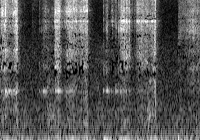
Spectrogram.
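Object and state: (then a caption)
Seashell scrubbed with a toothbrush. A plastic toothbrush scrubs the inner lip and striped outer surface of a hollow spiral seashell held in the hand. The sound is quiet, bright, scratchy bristle rasping that comes in irregular bursts with brief softer gaps between strokes.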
